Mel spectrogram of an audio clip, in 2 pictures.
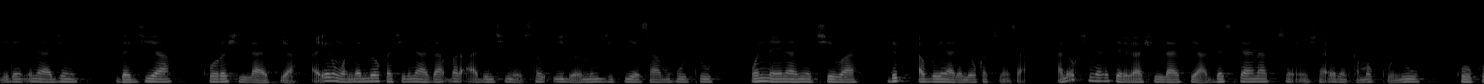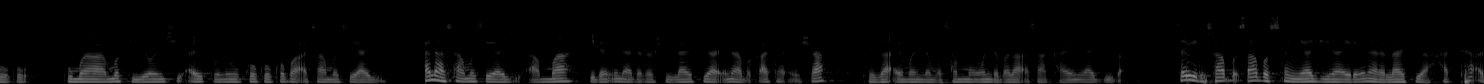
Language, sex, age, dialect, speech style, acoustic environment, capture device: Hausa, male, 25-34, Nigeria - Katsina, happy, nature; silence, mobile / macOS / Safari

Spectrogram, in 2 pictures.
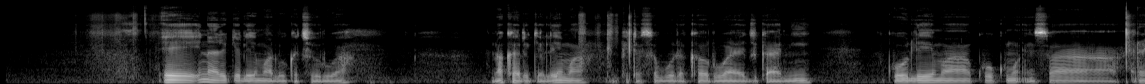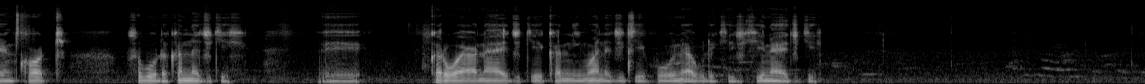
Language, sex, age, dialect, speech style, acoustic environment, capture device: Hausa, male, 25-34, Nigeria - Kano, relaxed, nature, mobile / Linux / Chrome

